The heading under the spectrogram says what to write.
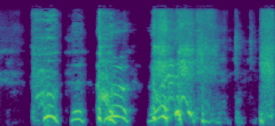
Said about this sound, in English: Oh my God, that was so bad. I was just coughing up a storm for quite a bit. For quite a bit, yeah.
